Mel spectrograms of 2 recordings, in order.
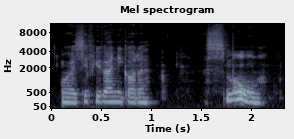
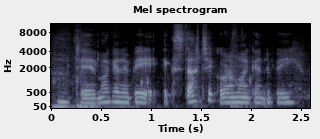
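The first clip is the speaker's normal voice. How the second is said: usual speaking voice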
